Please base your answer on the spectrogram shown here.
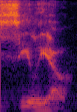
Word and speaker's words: Celio: SE celo or Celio okay so my name is Italian if you were Italian it would be pronounced J but because my great-grandmother came to the US when they were uh doing stuff it got Americanized and it's Celio thank you okay uh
